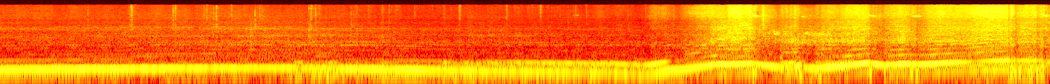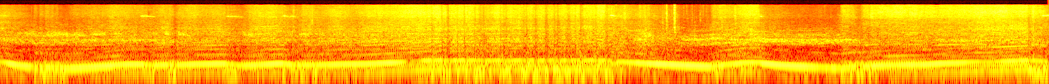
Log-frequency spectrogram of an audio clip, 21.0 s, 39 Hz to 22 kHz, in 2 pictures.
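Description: Nissan 240SX S13's engine heard from inside the car, running at a steady pitch at first, then from about six and a half seconds in revving up and down again and again as the car is drifted, with tyre noise rising over it.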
